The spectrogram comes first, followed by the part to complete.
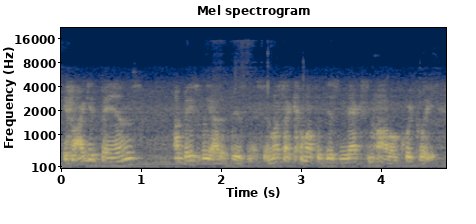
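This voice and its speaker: A man's voice: medium pitch, fast talker, warm tone. Man, impassioned interview talk, earnest, emphatic repetition, far from mic, dull replayed sound. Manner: earnest, emphatic, repeats phrases for weight. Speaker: interview guest. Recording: distant, muffled, noisy playback through a speaker.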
